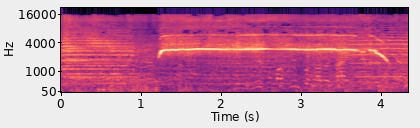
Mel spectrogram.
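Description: A whistle blown in one long, loud, steady high-pitched blast of nearly three seconds, starting about a second in and sagging in pitch as it stops. Brass-band music plays at the start.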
